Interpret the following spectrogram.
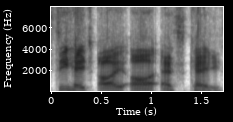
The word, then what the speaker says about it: Thirsk: Is that how it's pronounced? It's Thirsk.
